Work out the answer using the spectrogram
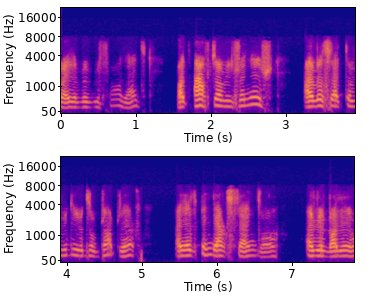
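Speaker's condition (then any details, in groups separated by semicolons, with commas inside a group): Spinal muscular atrophy; from birth, electric wheelchair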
